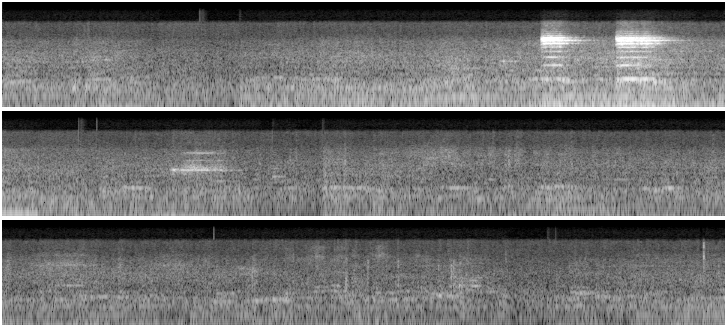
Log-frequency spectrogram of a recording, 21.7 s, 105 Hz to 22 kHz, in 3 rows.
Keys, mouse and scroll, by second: 0.4 click, 1.3 click, 1.8 click, 2.2 click, 2.9 click, 3.5 click, 3.9 click, 4.1 click, 5.3 click, 5.7 click, 7.4 click, 9.2 middle click, 10.0 click, 10.4 click, 10.8 click, 15.5 shift+click, 17.1 alt+click, 19.1 right click, 20.5 shift+click.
